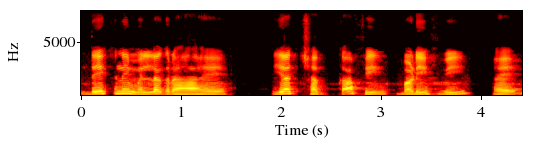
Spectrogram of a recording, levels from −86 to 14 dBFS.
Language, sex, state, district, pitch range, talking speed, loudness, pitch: Hindi, male, Uttar Pradesh, Lalitpur, 135-180 Hz, 150 wpm, -18 LUFS, 150 Hz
